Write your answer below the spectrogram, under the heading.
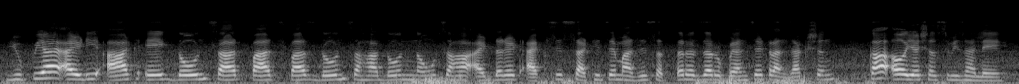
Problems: constant background noise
